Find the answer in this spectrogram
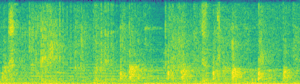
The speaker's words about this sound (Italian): Questo è l'applauso migliore che sapete? Facciamo un applauso!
